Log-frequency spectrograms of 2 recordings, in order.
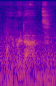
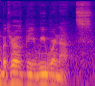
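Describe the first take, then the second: First: Breathy whisper, hardly voiced; whispered aside. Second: Said in the usual way. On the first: Shown as a demonstration. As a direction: whisper it to yourself. Repeats the phrase as an aside.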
